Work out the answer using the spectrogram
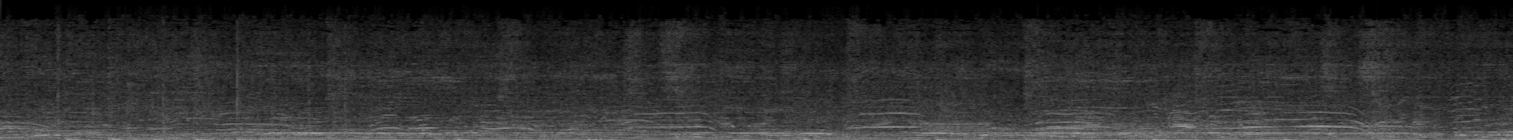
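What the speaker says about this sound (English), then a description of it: "Crowd is on their feet for sure for this one." Spectators at a high school swim meet cheer and shout continuously, a dense crowd roar with high whoops and children's yells rising and falling throughout.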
